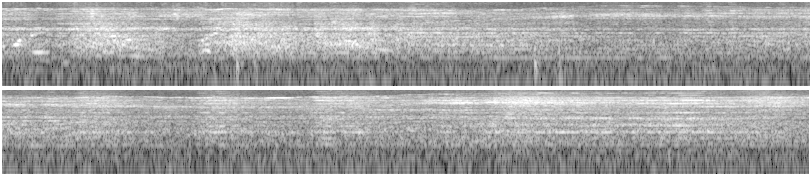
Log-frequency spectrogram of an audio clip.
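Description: A video game engine hums steadily as a vehicle speeds along.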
